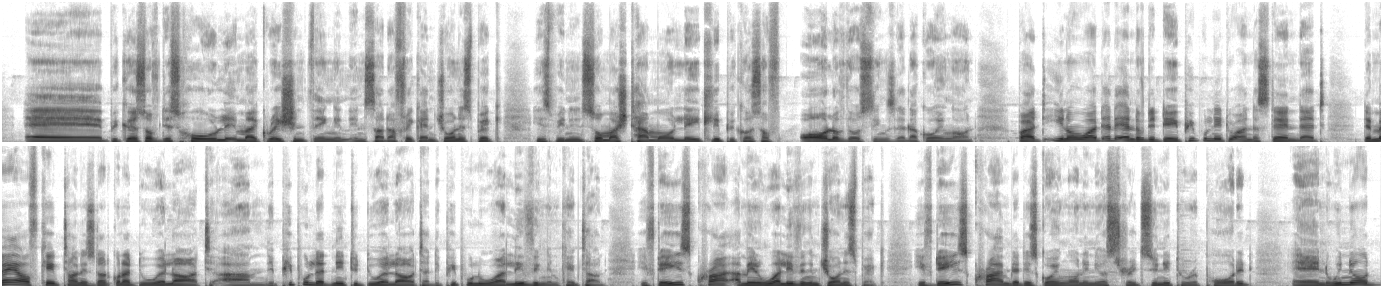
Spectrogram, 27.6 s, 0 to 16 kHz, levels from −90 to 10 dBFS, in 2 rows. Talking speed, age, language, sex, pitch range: 230 wpm, 30-49, English, male, 115-175 Hz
